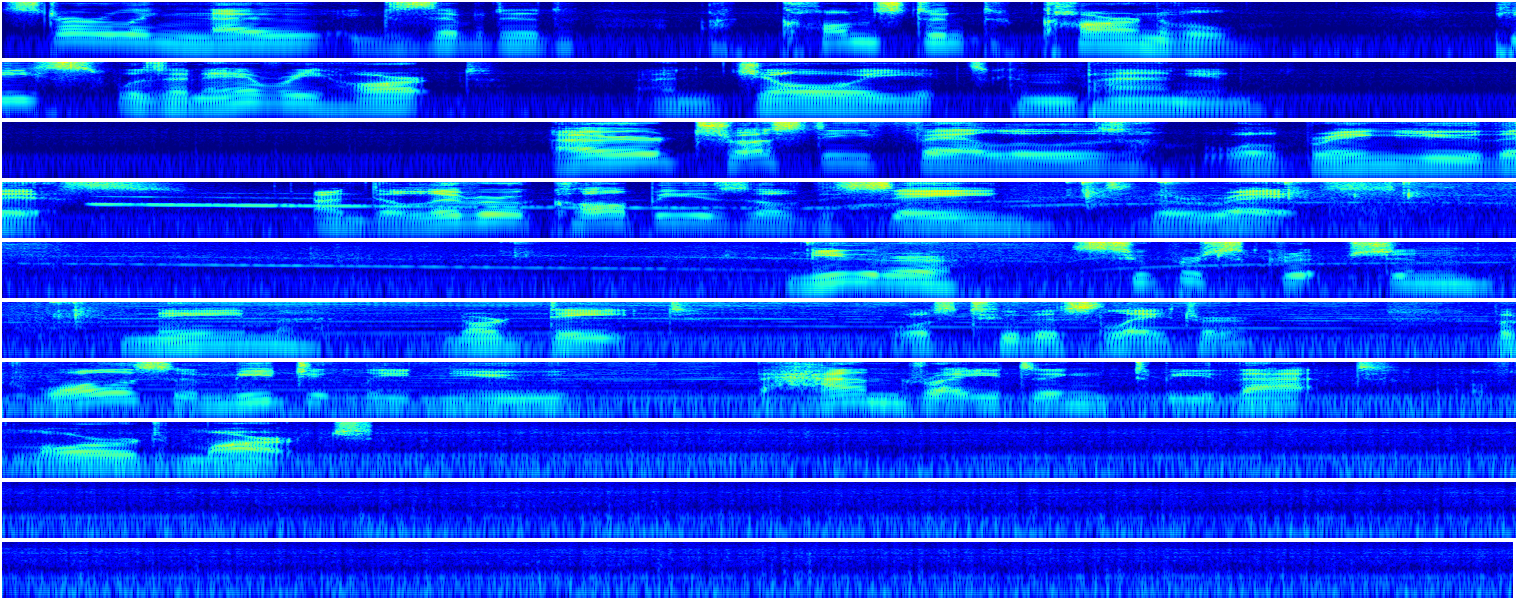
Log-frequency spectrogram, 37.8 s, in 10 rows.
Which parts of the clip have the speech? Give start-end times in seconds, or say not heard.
0.0-7.0, 8.9-14.8, 17.1-27.4.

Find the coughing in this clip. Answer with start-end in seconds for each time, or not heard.
not heard.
